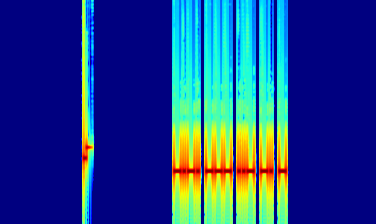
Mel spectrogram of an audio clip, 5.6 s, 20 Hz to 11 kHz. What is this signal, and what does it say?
Morse code, heard as a keyed tone, about 34 wpm, 700 Hz. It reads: COUNT
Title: Top 1251-1500 Words 35wpm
